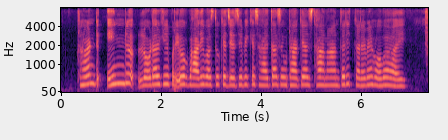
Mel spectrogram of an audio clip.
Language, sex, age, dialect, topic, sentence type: Magahi, female, 36-40, Central/Standard, banking, statement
